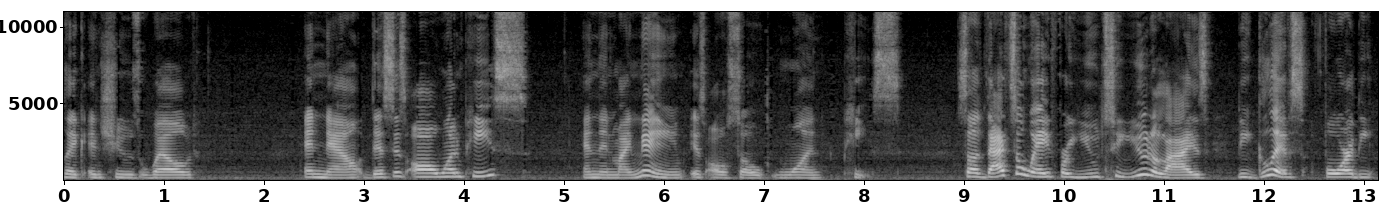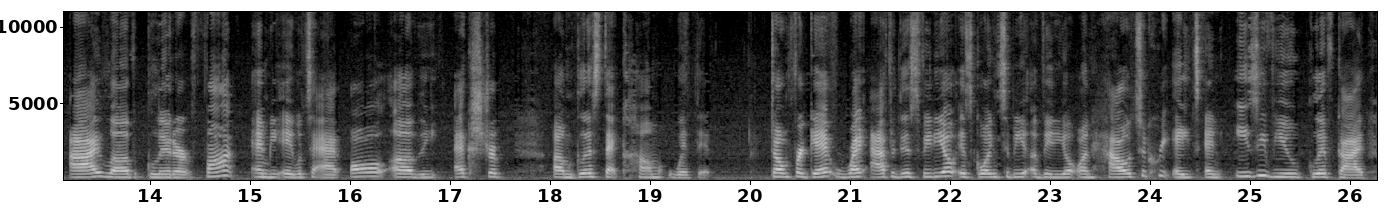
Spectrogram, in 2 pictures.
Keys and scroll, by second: 8.0 space.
